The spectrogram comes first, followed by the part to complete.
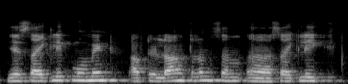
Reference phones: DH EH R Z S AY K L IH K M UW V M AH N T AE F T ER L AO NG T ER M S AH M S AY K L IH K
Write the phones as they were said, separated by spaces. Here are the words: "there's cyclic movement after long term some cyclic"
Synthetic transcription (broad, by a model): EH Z S AY K L IH K M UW M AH N T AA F T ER L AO NG T ER M S AH M S AY K L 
